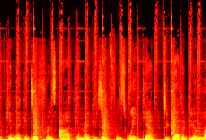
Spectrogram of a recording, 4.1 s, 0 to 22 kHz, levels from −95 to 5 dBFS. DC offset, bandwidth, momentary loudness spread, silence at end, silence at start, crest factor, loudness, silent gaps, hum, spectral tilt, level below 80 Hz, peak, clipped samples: under 0.1%; over 20 kHz; 6 LU; 0 s; 0 s; 14 dB; -21 LUFS; none; none; -6 dB/octave; -24 dBFS; -4 dBFS; under 0.1%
